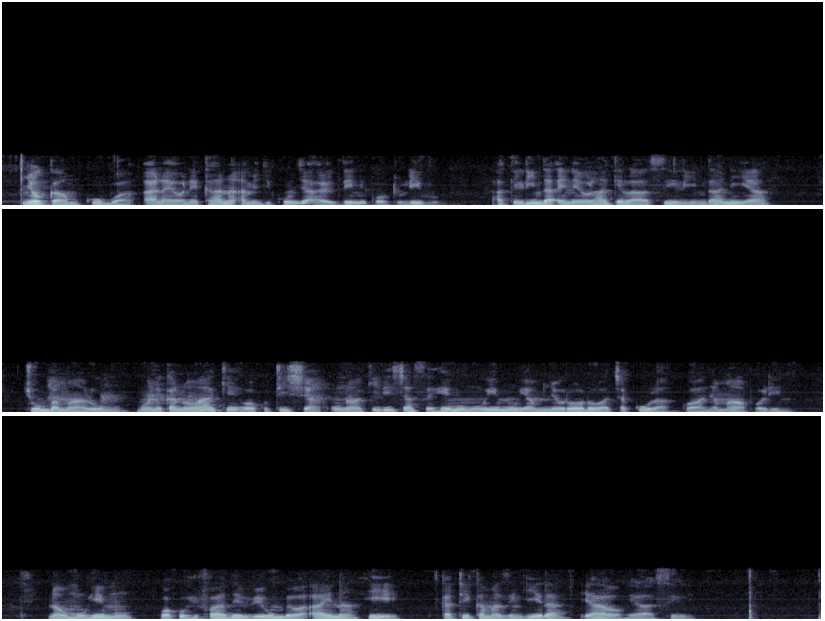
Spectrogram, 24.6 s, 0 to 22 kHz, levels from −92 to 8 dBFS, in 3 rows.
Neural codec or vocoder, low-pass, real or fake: none; 5.4 kHz; real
